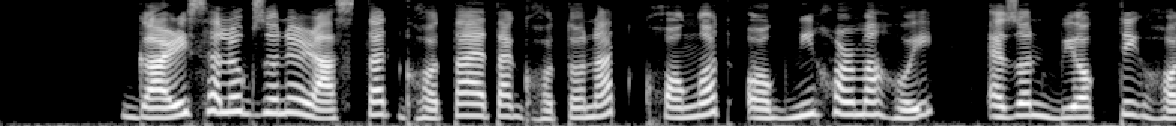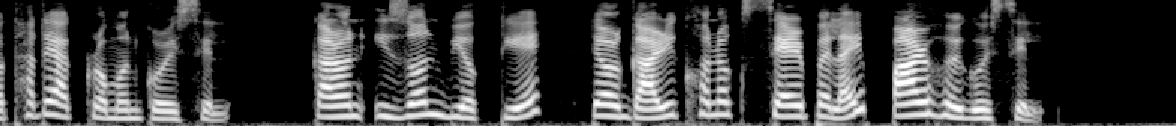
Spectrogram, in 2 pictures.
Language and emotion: Assamese, angry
